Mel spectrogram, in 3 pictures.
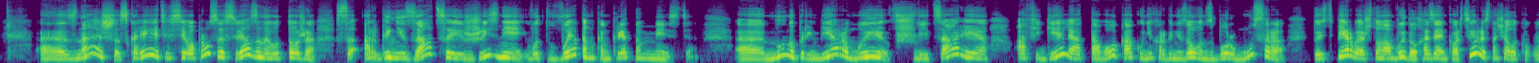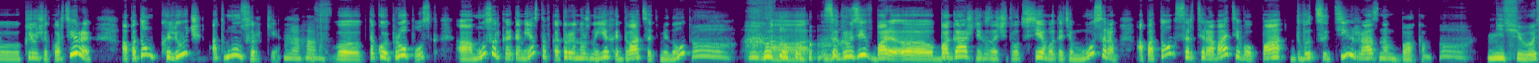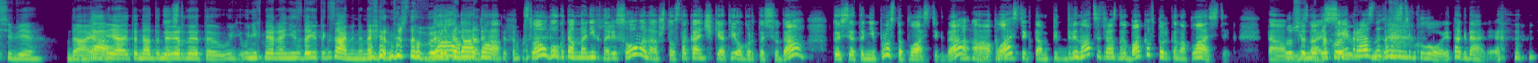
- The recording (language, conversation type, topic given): Russian, podcast, Как ты провёл(провела) день, живя как местный житель, а не как турист?
- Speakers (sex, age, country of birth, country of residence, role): female, 45-49, Russia, France, host; female, 45-49, Russia, Spain, guest
- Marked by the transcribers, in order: gasp; laugh; gasp; laughing while speaking: "наверно, чтобы разобраться в этом"; laugh; tapping; chuckle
